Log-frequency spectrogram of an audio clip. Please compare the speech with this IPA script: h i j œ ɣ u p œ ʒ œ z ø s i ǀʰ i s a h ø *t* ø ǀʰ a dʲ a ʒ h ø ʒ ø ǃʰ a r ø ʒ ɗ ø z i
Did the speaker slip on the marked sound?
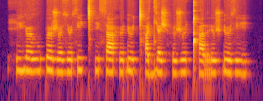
yes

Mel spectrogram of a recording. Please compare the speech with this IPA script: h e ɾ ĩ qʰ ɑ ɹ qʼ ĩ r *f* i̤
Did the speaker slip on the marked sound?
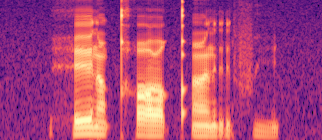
no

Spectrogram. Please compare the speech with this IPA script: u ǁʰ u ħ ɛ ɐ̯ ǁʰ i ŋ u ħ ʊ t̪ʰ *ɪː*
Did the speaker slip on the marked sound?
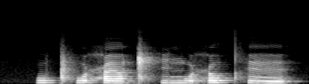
yes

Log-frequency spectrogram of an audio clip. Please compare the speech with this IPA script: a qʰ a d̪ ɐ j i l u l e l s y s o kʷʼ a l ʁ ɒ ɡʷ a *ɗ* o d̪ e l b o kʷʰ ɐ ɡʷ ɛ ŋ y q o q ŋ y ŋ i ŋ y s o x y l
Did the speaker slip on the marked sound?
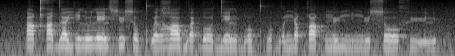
yes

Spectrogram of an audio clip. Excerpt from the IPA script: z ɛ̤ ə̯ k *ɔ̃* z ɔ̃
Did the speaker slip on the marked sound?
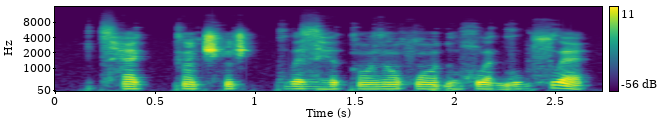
no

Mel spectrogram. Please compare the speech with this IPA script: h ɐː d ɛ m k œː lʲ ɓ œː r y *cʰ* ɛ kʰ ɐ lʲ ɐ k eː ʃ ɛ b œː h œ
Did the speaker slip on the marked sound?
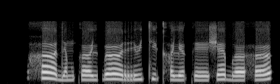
yes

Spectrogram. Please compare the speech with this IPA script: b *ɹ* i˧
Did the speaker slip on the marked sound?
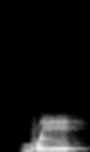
yes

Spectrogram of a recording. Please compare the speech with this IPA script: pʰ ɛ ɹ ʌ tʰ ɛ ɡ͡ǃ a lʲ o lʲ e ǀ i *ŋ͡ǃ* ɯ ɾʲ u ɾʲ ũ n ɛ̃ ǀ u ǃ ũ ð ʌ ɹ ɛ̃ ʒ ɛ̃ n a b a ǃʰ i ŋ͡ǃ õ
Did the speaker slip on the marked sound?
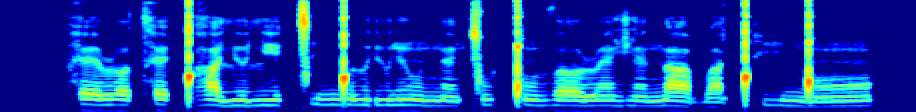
no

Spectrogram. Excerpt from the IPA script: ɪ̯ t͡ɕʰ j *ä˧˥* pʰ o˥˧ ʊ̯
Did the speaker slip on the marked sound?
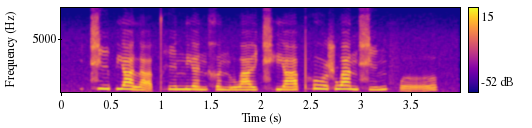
no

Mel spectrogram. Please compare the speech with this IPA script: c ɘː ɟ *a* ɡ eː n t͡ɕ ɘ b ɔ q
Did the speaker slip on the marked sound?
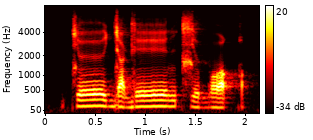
no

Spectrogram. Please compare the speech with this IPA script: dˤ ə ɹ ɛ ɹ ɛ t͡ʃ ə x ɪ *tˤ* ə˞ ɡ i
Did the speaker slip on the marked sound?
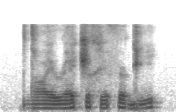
yes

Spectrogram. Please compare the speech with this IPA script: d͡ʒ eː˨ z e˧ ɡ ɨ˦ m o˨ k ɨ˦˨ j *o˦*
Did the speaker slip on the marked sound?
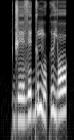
yes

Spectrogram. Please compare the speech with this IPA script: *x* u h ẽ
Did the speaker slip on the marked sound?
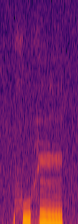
no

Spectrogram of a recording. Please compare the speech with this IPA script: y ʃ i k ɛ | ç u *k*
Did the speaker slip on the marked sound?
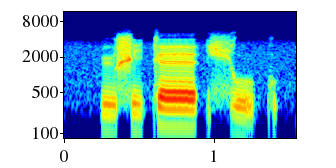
no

